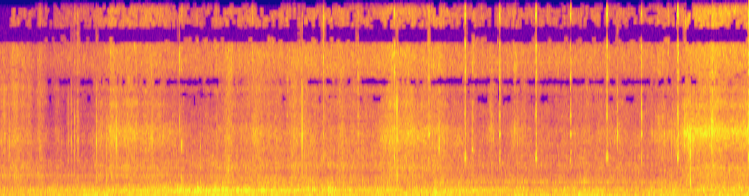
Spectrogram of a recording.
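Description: A car engine idling steadily, a low rumble with a faint hum, with a few light ticks over it.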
